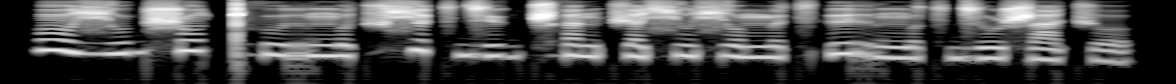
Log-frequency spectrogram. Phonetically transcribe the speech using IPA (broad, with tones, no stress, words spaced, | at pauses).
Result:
o˦˨ʑu˨˦ɡ ʂo˦ǃʰu˨rŋo˨t͡ʃ ɕɵ˦˨t͡sd͡zʉ˨ɡʈ͡ʂʰɐ˨nt͡ʃɐ˨ ɕu˨ɕo˨ mɵ˨t͡sʔɨ˦r ŋo˨t͡sd͡zu˨ʂa˨t͡ʃo˨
